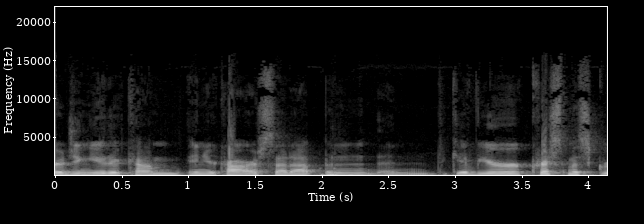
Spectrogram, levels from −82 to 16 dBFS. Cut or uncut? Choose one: uncut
